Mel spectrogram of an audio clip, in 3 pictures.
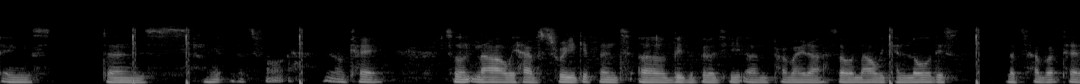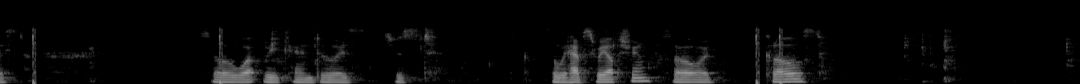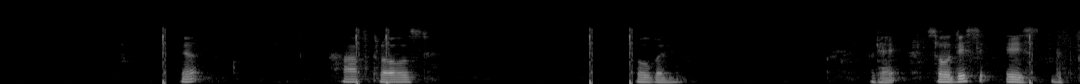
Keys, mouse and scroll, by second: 3.0 click, 4.0 middle click, 4.2 scroll, 4.4 middle click, 4.6 Escape, 4.8 Escape, 5.1 middle click, 6.1 middle click, 7.1 middle click, 8.8 click, 9.7 click, 11.1 click, 13.0 click, 13.4 middle click, 13.9 shift+middle click, 14.6 middle click, 15.4-16.1 scroll down 5, 17.3-20.0 shift+middle click, 18.3 click, 18.6 click, 19.1 middle click, 20.0 Escape, 22.8 shift+middle click, 23.2 click, 23.8 scroll, 23.9 middle click, 24.2 middle click, 25.1 click, 25.4 click, 27.5 click, 27.9 click, 30.1 scroll down 2, 30.3 middle click, 30.7 shift+middle click, 31.0 Escape, 31.1 Escape, 31.2 Escape, 31.9 click.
